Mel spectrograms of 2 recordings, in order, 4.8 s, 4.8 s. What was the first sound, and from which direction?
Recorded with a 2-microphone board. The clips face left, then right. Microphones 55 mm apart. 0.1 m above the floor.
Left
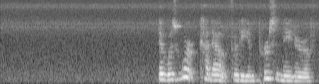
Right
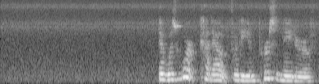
A woman speaking, 15° left (ahead or behind).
